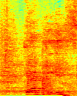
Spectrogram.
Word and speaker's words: Gabi: So now I'd like to welcome Gabi, is the right way to pronounce it, with onset.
